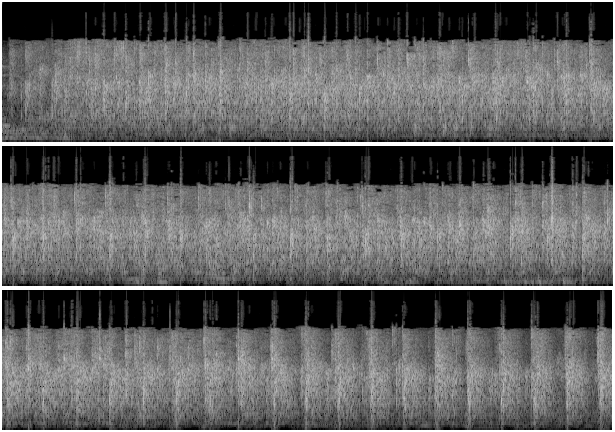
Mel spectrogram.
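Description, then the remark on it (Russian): Sustained audience applause, a dense, steady wash of many hands clapping at an even loudness for about eighteen seconds, with no voices rising above it. “Которым удалось пробудить расу, тоже так хлопают.”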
